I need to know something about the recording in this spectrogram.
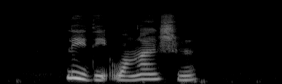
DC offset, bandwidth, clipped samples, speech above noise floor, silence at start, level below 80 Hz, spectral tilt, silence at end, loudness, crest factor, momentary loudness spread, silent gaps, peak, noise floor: under 0.1%; 11.5 kHz; under 0.1%; 42 dB; 0.65 s; -76 dBFS; -4.5 dB/octave; 0.85 s; -31 LUFS; 18 dB; 11 LU; none; -16 dBFS; -72 dBFS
